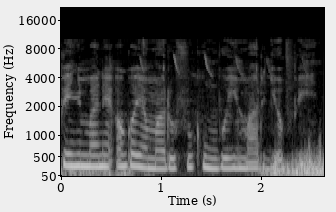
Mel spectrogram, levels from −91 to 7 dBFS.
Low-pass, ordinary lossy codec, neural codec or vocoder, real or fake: 9.9 kHz; none; none; real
